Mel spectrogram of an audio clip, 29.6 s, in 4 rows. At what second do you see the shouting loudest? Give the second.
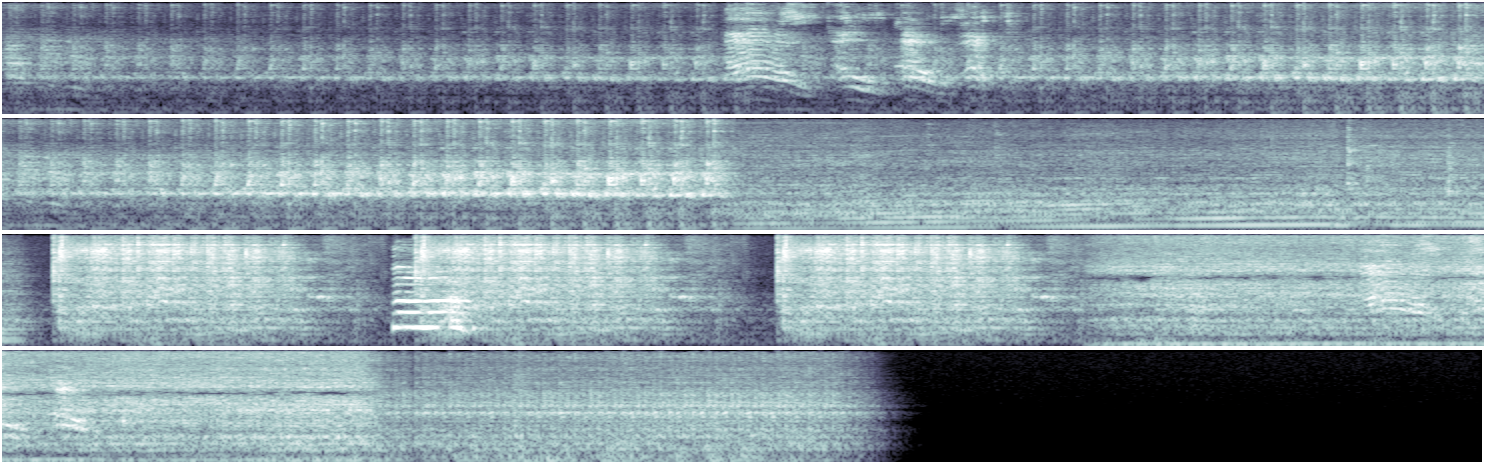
17 s.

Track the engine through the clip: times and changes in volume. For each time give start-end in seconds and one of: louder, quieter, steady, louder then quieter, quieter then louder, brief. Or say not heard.
0.0-26.6 louder.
